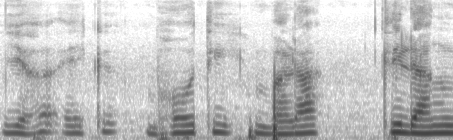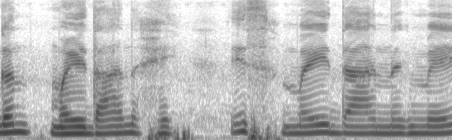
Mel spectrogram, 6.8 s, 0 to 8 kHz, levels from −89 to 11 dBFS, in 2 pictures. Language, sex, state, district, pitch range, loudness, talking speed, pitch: Hindi, male, Uttar Pradesh, Varanasi, 150-165 Hz, -23 LUFS, 105 wpm, 155 Hz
